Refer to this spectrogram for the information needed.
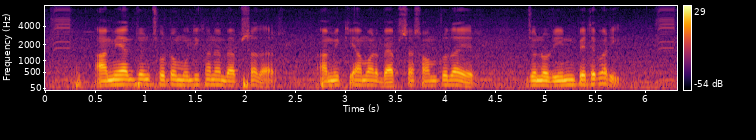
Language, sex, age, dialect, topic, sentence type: Bengali, male, 18-24, Northern/Varendri, banking, question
